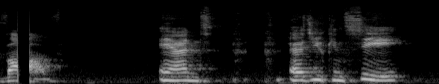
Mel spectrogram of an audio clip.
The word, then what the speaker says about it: vav: Joseph, could I ask you to pronounce these instances of the letter Vav with its vowel, please? So the letter is Vav. It looks Right. like a capital I.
